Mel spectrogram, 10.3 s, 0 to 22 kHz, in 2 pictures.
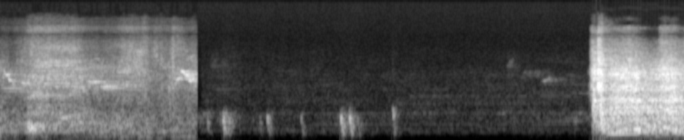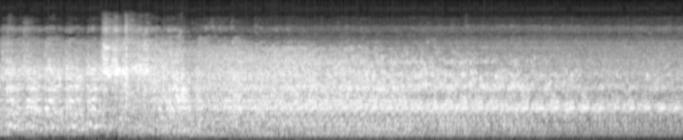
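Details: John Deere 7520 tractor after full oil change with synthetic oil and new filter: fires at once and settles into a steady, even diesel idle with no knocks; running great.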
